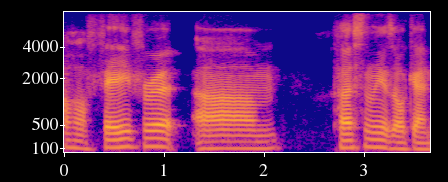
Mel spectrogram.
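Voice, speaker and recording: A man with an Australian accent speaks with fairly even intonation over a quiet background. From Australia, Sydney. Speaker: software founder. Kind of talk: interview. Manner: monotone.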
